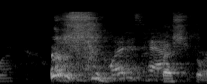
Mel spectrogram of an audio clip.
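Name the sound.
sneeze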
